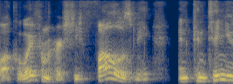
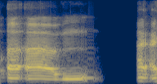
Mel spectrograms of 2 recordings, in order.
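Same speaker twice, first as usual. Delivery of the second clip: ordinary delivery, nothing marked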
